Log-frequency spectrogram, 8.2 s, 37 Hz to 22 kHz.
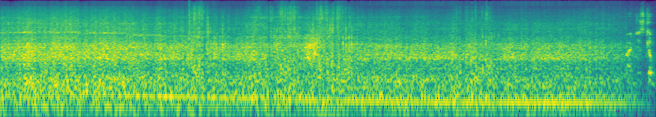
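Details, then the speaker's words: Porsche 928 automatic at full throttle after Bowden cable adjustment. Engine pulls hard, pitch steps down cleanly at the shift around 4,900–5,000 rpm, then climbs again. Normal automatic upshift. "I'm not unhappy with how that's working now that's changing about 5,000 RPM maybe 4,900 depending on uh how it feels if it's in a good good or bad mood but that's not bad"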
